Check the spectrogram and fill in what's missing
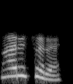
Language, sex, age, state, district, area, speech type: Kannada, female, 18-30, Karnataka, Dharwad, rural, conversation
